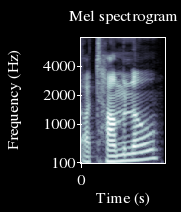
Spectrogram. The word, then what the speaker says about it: autumnal: I like the word, and the reason I like the word is because like you really get to use the the n in autumn. Yeah. Because you know I usually don't pronounce it, but autumnal, you do.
